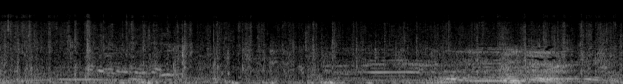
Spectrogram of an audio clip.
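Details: Angus cattle for sale on a farm in Palmeira dos Índios, Alagoas, Brazil, give low drawn-out moos, several overlapping, with a man talking and background rustle.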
